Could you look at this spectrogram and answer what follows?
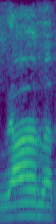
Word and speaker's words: Rama: So we can chant Rama. If we chant Ram, it's not the worst thing in the world. But it might be better to chant like that.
